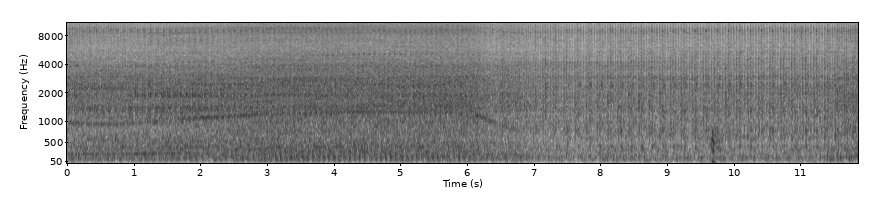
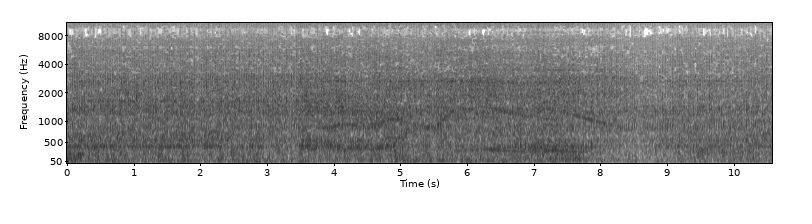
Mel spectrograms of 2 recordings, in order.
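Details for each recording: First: Mazda BT-50 diesel with rough running, cabin-wide vibration and no power: harsh, uneven clatter at idle with a loose rhythmic knocking; turbo removed during diagnosis, cause found to be a broken camshaft. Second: Mazda BT-50 diesel after turbo repair and grounding the vacuum solenoid valve directly to the body to fix a weak negative: steady, even idle clatter, no misses or surging, no longer stalling; normal idle.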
